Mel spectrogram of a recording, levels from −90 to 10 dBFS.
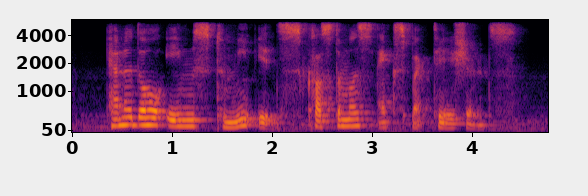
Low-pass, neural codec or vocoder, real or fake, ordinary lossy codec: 5.4 kHz; codec, 16 kHz, 4 kbps, X-Codec, HuBERT features, trained on general audio; fake; none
